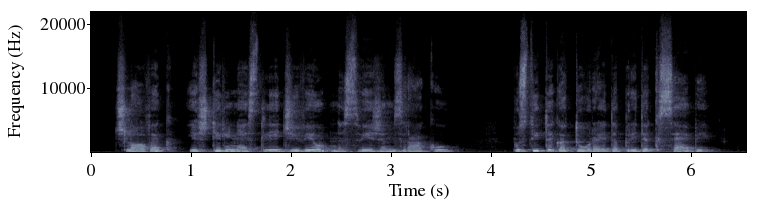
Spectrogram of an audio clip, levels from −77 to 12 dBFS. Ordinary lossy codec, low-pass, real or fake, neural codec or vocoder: none; none; fake; vocoder, 44.1 kHz, 128 mel bands, Pupu-Vocoder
